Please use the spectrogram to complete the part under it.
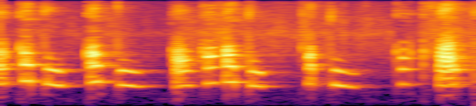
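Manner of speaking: very high, soft, back-to-back katok tones. Speaker shows a levelled-up party trick of alerts arriving in a row: KakaoTalk notification impression. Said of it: "카톡이 연속으로 오는 상황으로 제가 개인기를 레벨업".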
